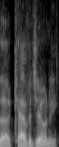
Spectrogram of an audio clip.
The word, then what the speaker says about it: Cavaggioni: It's Cavaggioni. Cavaggioni.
